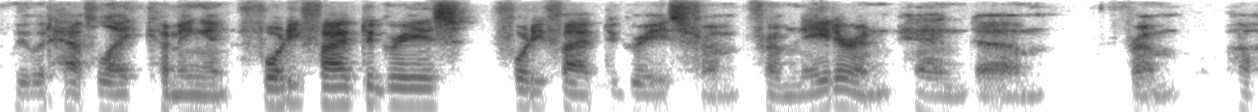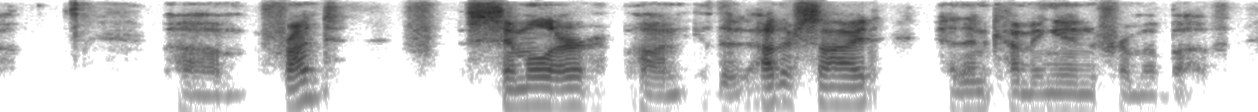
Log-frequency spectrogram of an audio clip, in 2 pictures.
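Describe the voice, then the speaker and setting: A man's voice: medium pitch, bright, forceful tone. Man, middle-aged, casual lecturing, lots of fillers and "right?", dull webcam mic. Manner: conversational, frequent "right?" checks and fillers. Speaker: lighting designer presenting a webinar. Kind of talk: slide lecture, explanatory. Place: home office with bookshelves. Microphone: webcam and computer mic on a video call.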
